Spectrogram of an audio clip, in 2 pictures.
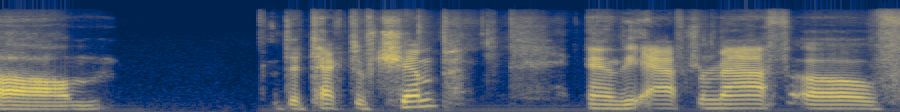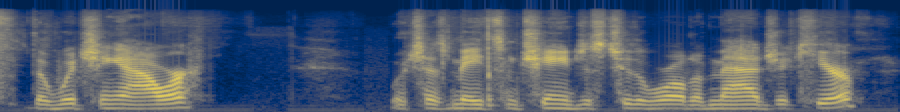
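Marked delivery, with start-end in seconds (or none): none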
